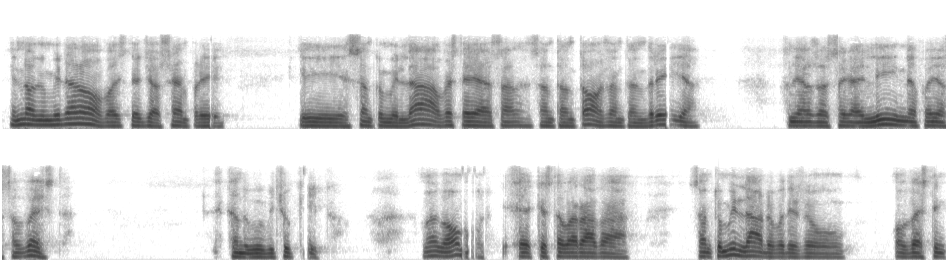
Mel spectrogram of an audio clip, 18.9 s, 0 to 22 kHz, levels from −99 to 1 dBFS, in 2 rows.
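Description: Throughout the speech, the AMR wideband (HD Voice) codec is working at one of its lowest rates, which fits about 8.85 kbit/s. Too few bits reach its pulse-driven vocal tract model, so the voice sounds plainly rough and raspy from start to finish.

Lost AMR speech frames occur at 2.07 to 2.21 s, 6.63 to 6.75 s, 12.46 to 12.54 s and 14.03 to 14.30 s. Radio errors corrupted frames, and the decoder filled each gap from the last good pitch and tract settings at falling gain. The first gap is a brief dip, fitting 20 ms lost. The middle two, about 40 ms each, drop to near silence. The last scatters about 100 ms of loss over 240 ms, with a weak, rough recovery.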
